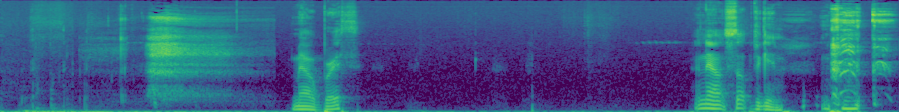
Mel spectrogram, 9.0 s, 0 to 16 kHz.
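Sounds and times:
speech: 0:02.9 - 0:03.6, 0:07.0 - 0:08.9
man coughing: 0:08.2 - 0:08.9.

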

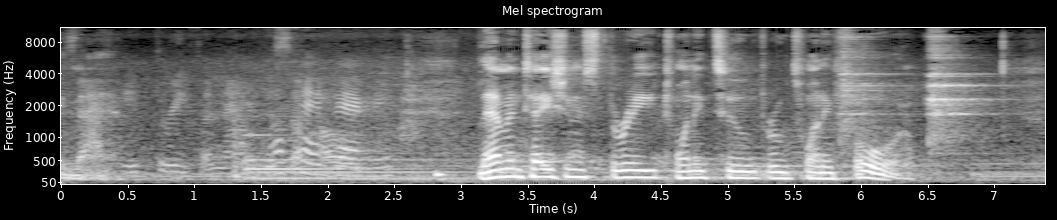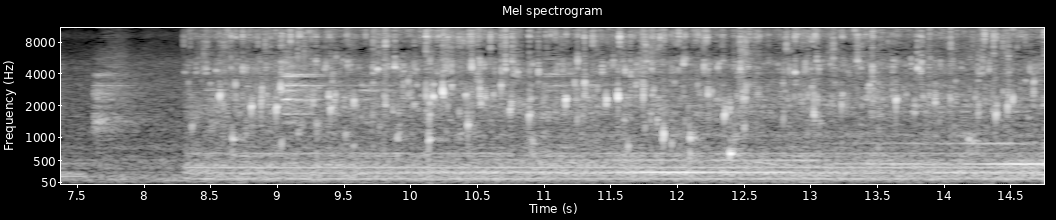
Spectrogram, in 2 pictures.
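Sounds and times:
speech: 0:00.1 - 0:06.7
water running steadily: 0:08.3 - 0:14.7
faint sustained humming tone: 0:08.5 - 0:14.7.

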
